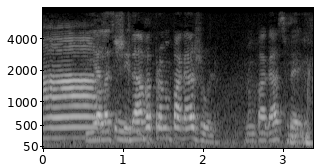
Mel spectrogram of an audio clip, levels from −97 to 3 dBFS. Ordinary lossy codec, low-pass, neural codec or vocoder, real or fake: none; 7.2 kHz; none; real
